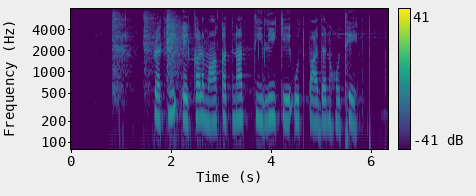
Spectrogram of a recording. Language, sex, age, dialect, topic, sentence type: Chhattisgarhi, female, 18-24, Central, agriculture, question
